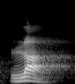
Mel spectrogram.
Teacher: 혀끝이 윗잇몸에 닿았다가 떨어지죠?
